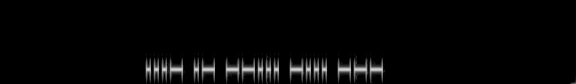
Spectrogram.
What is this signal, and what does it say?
Morse code, heard as a keyed tone, about 29 wpm, 690 Hz. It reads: VA7BO
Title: DXCC-100 Call Signs - 5 Characters - 30wpm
